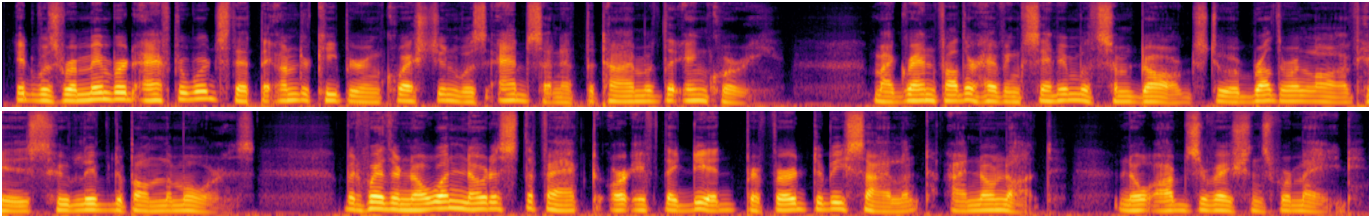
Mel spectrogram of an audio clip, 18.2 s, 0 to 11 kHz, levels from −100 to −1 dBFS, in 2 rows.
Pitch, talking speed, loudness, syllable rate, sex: 130 Hz, 195 wpm, -18 LUFS, 5.4 syllables/s, male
